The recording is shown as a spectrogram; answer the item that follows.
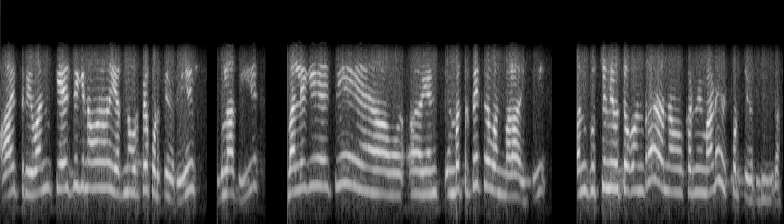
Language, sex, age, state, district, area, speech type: Kannada, female, 30-45, Karnataka, Gadag, rural, conversation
